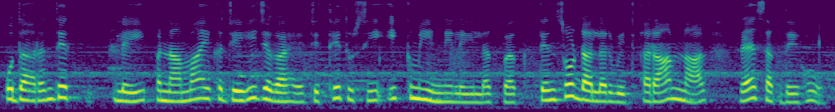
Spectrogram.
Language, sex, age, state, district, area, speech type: Punjabi, female, 30-45, Punjab, Shaheed Bhagat Singh Nagar, urban, read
